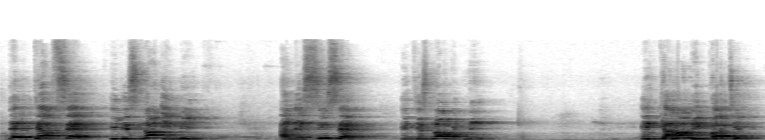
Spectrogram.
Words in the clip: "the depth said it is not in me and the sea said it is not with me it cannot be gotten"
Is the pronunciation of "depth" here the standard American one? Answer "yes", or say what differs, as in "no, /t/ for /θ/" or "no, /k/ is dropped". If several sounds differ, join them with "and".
no, /p/ is dropped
